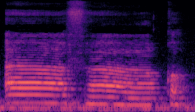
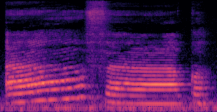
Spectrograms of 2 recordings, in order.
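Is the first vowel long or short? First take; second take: long; long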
